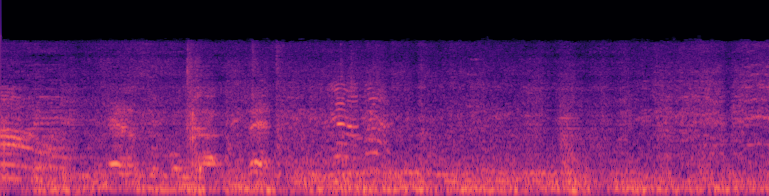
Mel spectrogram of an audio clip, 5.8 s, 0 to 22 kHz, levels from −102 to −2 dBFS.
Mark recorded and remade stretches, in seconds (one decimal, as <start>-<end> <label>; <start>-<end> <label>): 0.0-1.7 remade; 1.7-3.9 recorded; 3.9-4.7 remade; 4.7-5.8 recorded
